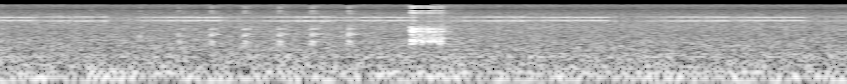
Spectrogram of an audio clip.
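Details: A frog gives a quick rattling series of about ten short pulses over roughly a second, followed by a sharp click. Insects keep up a steady high buzzing on and off behind a constant low rushing background.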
